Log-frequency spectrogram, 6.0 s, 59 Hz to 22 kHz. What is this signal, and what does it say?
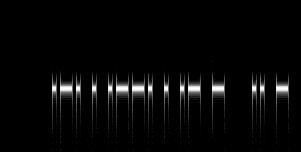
Morse code, heard as a keyed tone, about 16 wpm, 700 Hz. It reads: REPEAT IT
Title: Sentences from Top 1600 Words 15wpm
